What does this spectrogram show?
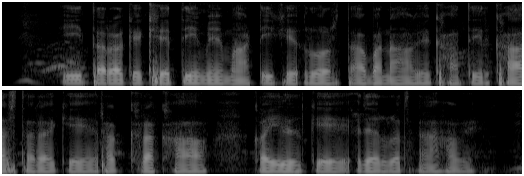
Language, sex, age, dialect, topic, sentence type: Bhojpuri, male, <18, Western, agriculture, statement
